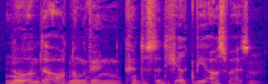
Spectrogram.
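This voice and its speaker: A worldly, guarded male photographer in a radio crime play. His voice is deep and very raspy, captured in a dry studio, with a casual, wry delivery. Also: big pitch swings, fast, a little mellow, no echo, exaggerated voice. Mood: courteous, guarded. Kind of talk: radio crime drama dialogue.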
